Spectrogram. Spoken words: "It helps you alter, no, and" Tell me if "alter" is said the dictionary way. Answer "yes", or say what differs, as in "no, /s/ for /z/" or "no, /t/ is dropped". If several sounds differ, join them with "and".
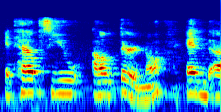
no, /w/ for /l/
